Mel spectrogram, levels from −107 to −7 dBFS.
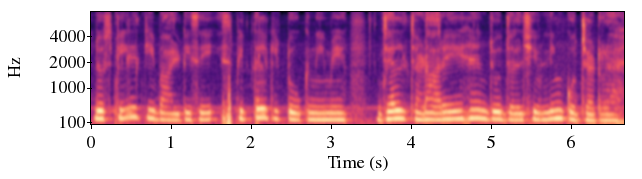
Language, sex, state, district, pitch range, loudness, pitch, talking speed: Hindi, female, Rajasthan, Bikaner, 175-205 Hz, -17 LUFS, 185 Hz, 190 wpm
